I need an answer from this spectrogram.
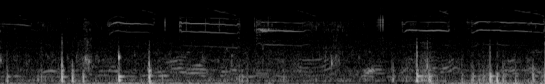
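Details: Pilot whales stranded en masse at Macquarie Heads on Tasmania's west coast, distressed and exhausted, with calves; underwater, high tonal whistles sweep and hold steady among sharp clicks and bubbling thumps, with water splashing and people talking nearby.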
